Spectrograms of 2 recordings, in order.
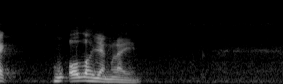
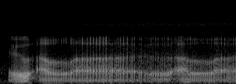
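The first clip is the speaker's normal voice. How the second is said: whispered dhikr; 11 dB quieter, slower than usual. Shown as a demonstration. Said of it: "demo of dhikr breath".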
